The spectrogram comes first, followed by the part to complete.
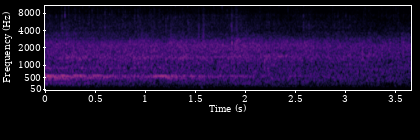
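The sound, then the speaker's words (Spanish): A church audience applauding the Lord steadily, a dense, even wash of many hands clapping that holds at a constant level throughout with no voices standing out. “Dale, dale, dale un fuerte, fuerte, fuerte, fuertísimo aplauso a nuestro Rey, nuestro Señor, preciosísimo.”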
